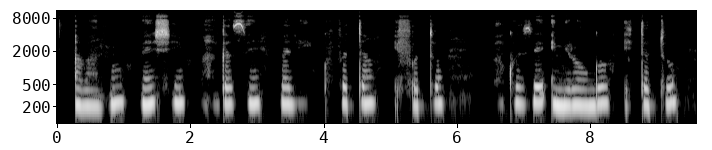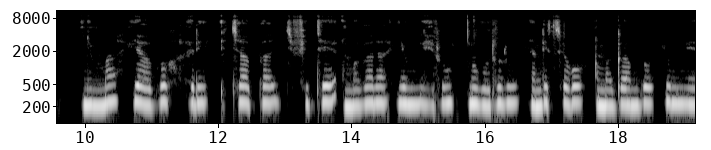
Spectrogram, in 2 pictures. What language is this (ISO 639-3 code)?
kin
